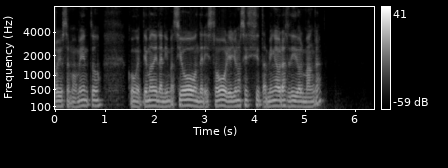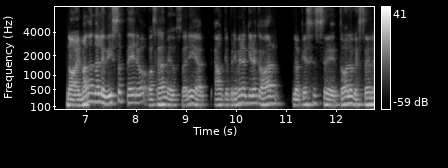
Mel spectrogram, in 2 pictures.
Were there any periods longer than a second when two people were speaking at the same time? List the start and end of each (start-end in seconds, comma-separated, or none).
none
